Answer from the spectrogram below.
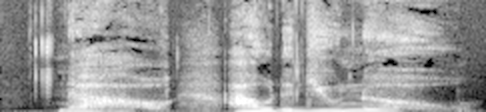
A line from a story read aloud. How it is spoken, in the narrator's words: whispered again, filled with admiration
